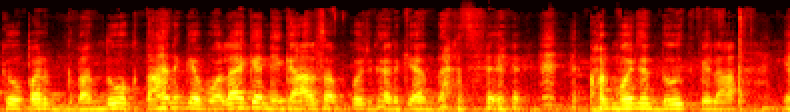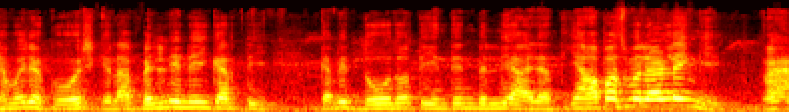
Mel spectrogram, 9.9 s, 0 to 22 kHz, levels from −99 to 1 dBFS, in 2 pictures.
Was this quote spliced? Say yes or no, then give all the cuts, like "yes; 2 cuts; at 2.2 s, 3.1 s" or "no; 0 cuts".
no; 0 cuts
